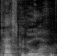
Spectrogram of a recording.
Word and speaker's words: Pascagoula: Pascagoula. And he was asked one time why he used that, and he said, it rhymes with hallelujah.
